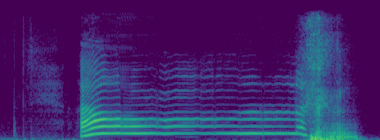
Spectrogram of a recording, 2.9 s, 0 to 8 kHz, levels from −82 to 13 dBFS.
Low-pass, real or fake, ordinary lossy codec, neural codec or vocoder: 7.2 kHz; fake; AAC, 48 kbps; codec, 16 kHz, 1 kbps, X-Codec, HuBERT features, trained on LibriSpeech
